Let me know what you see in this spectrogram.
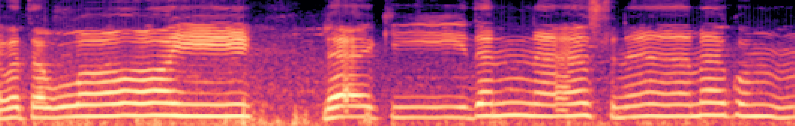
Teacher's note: اللہ کا لام زبر کے ساتھ ہے تو پور پڑھیں گے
